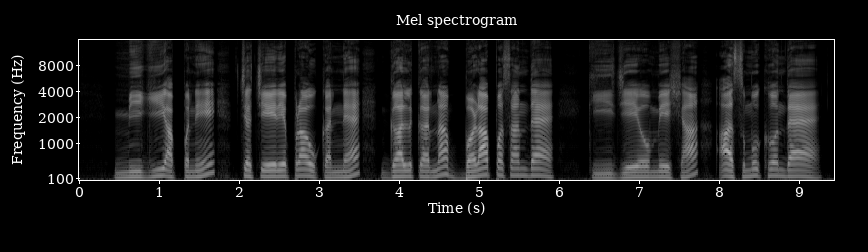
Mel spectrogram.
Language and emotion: Dogri, happy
